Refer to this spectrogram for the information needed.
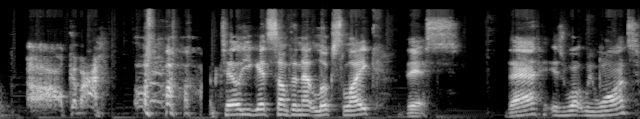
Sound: laughs

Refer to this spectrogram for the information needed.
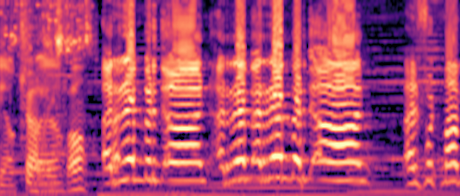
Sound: shouting

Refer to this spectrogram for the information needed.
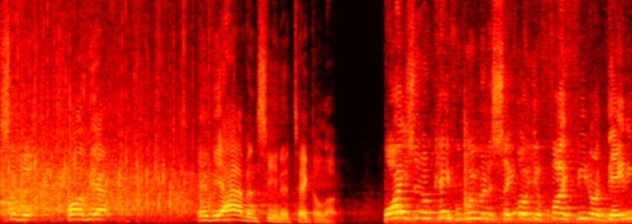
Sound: applause

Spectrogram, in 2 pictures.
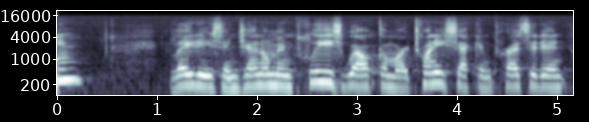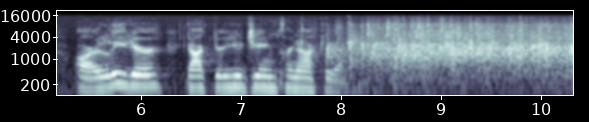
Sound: applause

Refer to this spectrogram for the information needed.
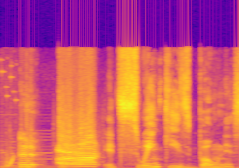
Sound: kremling grunt

